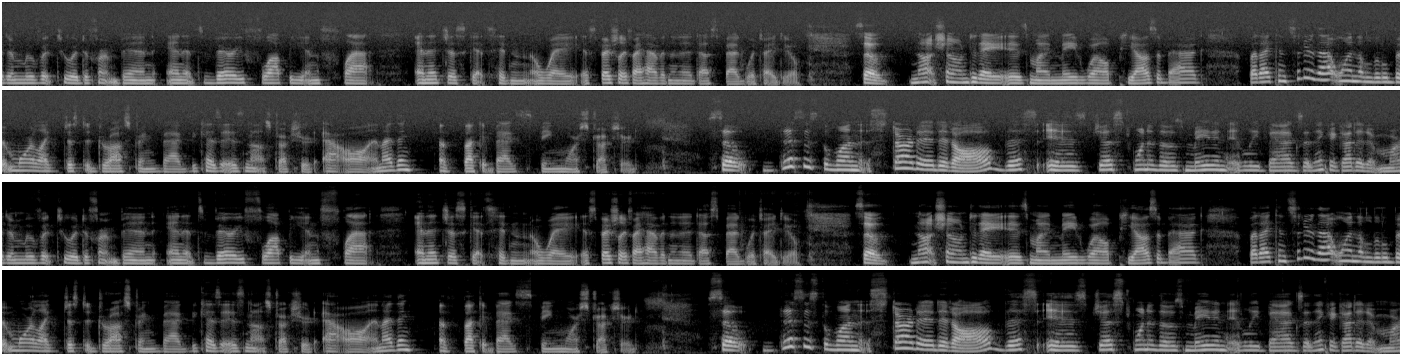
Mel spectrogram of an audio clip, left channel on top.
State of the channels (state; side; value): noise; left; hiss, 10 dB below the sound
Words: to move it to a different bin, and it's very floppy and flat, and it just gets hidden away, especially if I have it in a dust bag, which I do. So not shown today is my Madewell Piazza bag, but I consider that one a little bit more like just a drawstring bag because it is not structured at all. And I think of bucket bags as being more structured. So this is the one that started it all. This is just one of those made in Italy bags. I think I got it at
